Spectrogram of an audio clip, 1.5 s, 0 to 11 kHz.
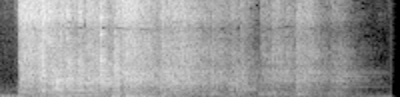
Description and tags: bicycle crash 2
Recorded for a bicycle crash scene. Made by dropping various pieces of metal on asphalt and combining the sounds. Full length recording available in same pack - named "Bike Crash MEDLEY"
impact, clang, hit, fall, drop, metal, bike, percussion, metallic, machinery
